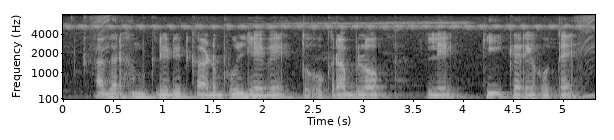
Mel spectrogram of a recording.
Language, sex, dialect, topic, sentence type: Magahi, male, Southern, banking, question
